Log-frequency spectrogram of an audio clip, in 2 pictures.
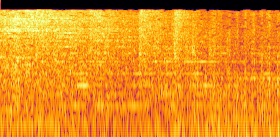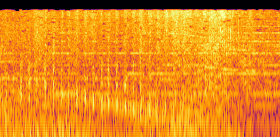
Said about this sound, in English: Where are they going? Those choppers are coming back for them.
